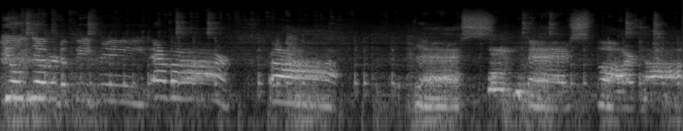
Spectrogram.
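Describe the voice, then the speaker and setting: Over loud background noise, a high-pitched, put-on character voice moves at a very slow pace with long, frequent pauses. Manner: defiant, mock battle cry, shouting.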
